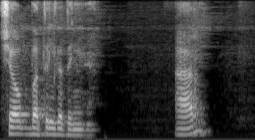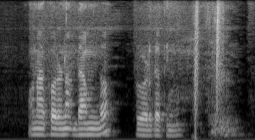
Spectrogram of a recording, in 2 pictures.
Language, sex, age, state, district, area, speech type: Santali, male, 30-45, West Bengal, Purulia, rural, spontaneous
